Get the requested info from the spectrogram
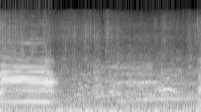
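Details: A big market cow gives a loud, steady moo lasting under a second, then fades into quieter background lowing and crowd noise.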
